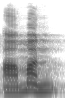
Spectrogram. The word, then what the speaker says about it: Amán: No confunda con el nombre de aquel hombre perverso del libro de Esther, que en hebreo es Hamán, ¿verdad? Es con H. En este caso el hebreo Amán, ¿sí?, con acento en la A, al final es un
